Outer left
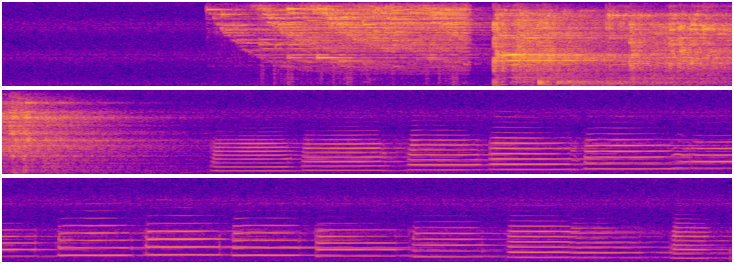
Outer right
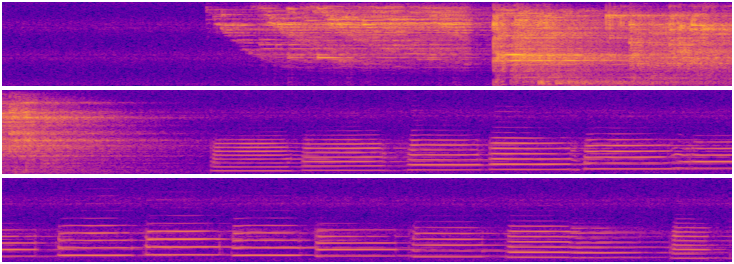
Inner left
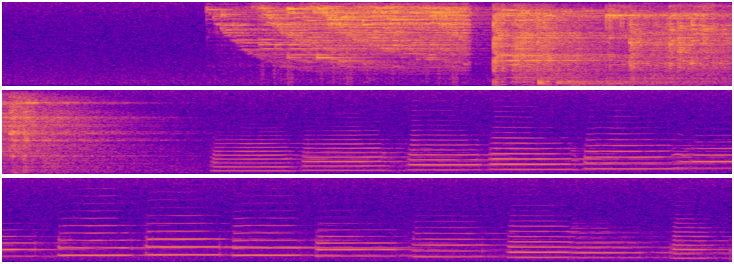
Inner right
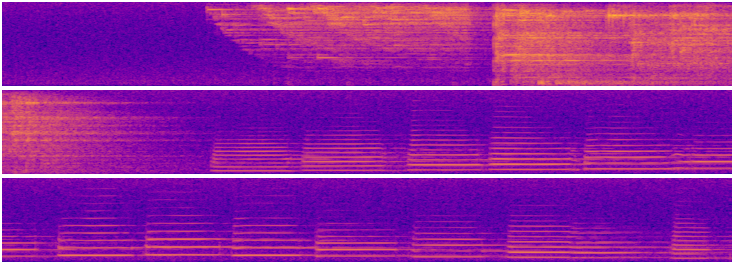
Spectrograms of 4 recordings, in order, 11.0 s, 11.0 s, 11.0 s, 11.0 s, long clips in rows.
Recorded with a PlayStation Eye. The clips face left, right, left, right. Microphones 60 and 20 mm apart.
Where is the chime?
70° left (ahead or behind), 0.5 m.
